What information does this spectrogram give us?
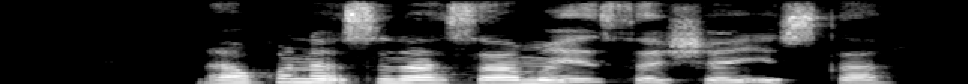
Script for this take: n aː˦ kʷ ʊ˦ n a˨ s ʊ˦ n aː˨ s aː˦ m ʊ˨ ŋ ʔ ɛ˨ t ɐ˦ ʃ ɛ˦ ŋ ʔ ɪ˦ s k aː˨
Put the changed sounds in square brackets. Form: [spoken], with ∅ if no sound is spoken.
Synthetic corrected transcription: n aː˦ kʷ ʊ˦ n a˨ s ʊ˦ n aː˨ s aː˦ m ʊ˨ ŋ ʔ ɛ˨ [s] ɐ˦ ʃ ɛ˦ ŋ ʔ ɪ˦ s k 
